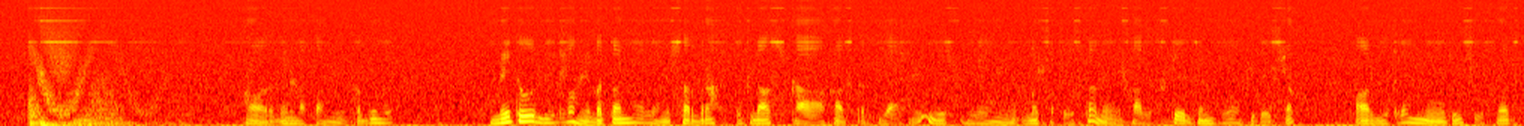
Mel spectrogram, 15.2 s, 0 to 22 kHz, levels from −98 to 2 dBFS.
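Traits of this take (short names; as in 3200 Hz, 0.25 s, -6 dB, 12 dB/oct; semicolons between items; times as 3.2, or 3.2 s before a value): a buzz of ramps at a fixed pitch in blocks of 8 samples; phasing stages 4, 1.2 Hz, lowest notch 180–3300 Hz; a quantiser's noise floor 6-bit, dither triangular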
